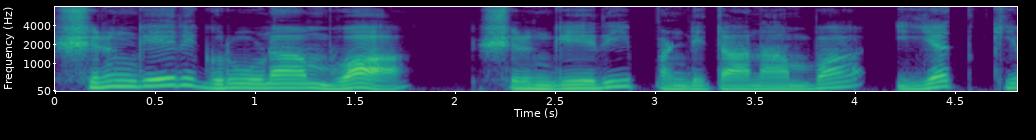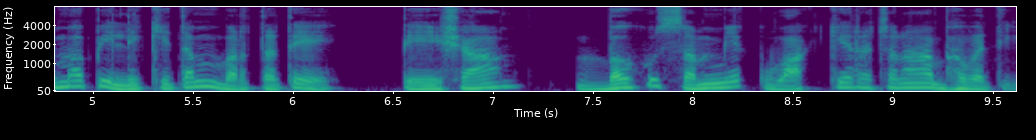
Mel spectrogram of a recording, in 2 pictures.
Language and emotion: Sanskrit, neutral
